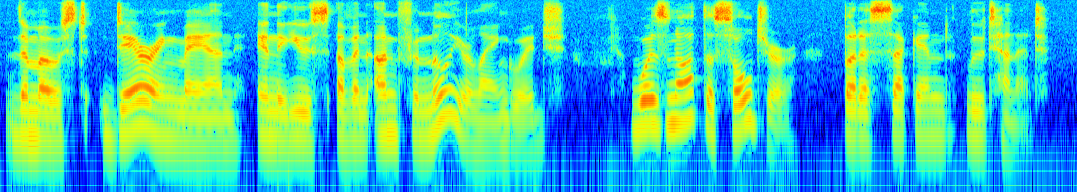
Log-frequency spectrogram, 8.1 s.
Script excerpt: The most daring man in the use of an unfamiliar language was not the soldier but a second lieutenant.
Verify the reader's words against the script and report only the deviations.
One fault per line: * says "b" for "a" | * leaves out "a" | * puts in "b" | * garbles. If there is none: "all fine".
all fine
